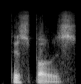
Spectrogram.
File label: "dispose", American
